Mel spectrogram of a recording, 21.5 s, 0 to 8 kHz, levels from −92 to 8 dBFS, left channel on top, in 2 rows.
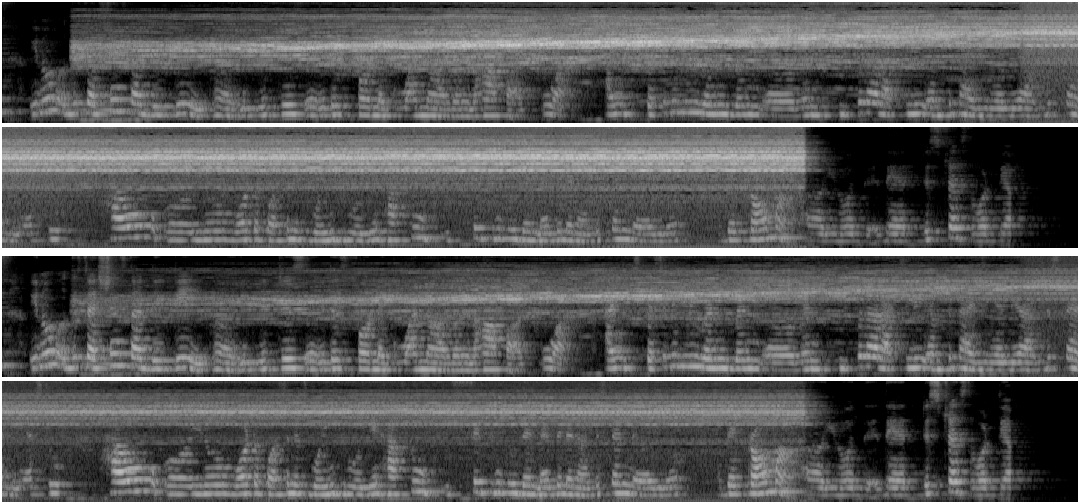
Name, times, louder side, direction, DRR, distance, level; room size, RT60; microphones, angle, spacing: voice 1, 0.0-5.7 6.0-11.5 11.8-17.6 17.9-20.9, right 5 dB, 60° right, 0.5 m, -34 dB
sound 1, 0.7-18.8, left 13 dB, 55° left, 0.4 m, -19 dB
13.5 x 10.5 x 6.6 m
head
